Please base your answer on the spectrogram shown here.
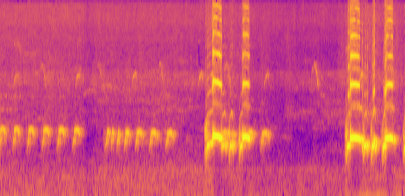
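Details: Song of an energetic local zebra dove, meant to draw an instant reply from other zebra doves: soft rapid notes in short runs, then loud stuttering coos in two bursts over a quiet murmur.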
